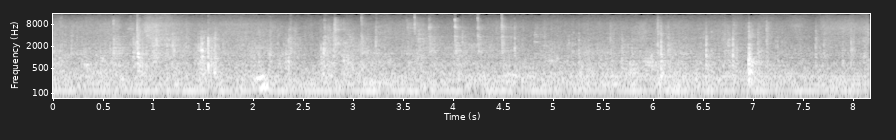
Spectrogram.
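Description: Quiet room tone: a steady low hum with scattered, irregular small clicks and rustles from the people in the room, heard during a silent pause for marking ballots.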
